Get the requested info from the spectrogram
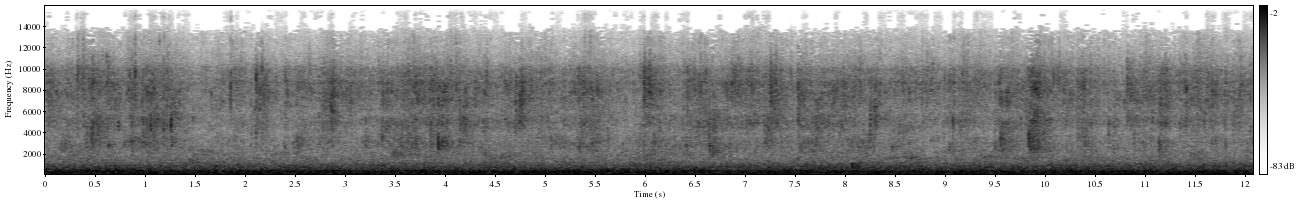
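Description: Steady rain falling, with close drops splattering irregularly.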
